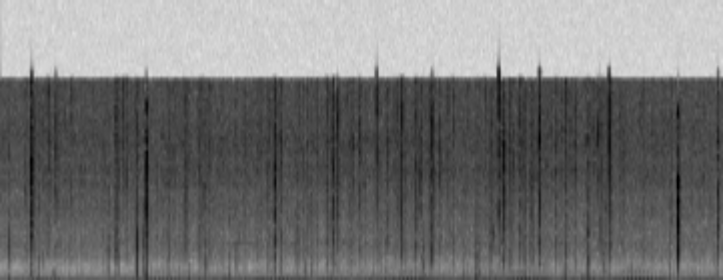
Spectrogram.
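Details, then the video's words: Soft cat purr as a low murmuring drone beneath a louder crackling fire, the rumble growing slightly stronger midway while pops and snaps keep sounding. "Fall asleep to the Purring of a Cat & Fireplace"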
